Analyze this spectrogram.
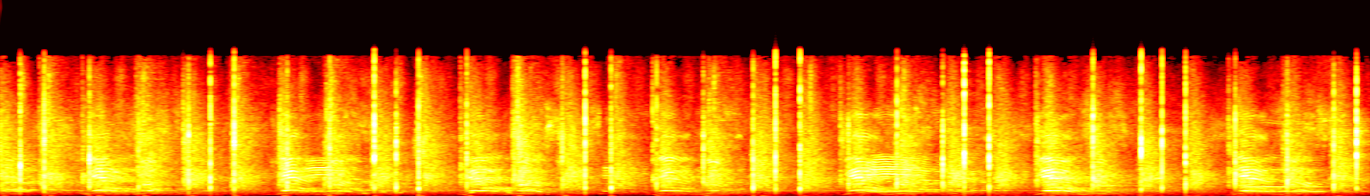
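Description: A crowd sings together in a large echoing hall.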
